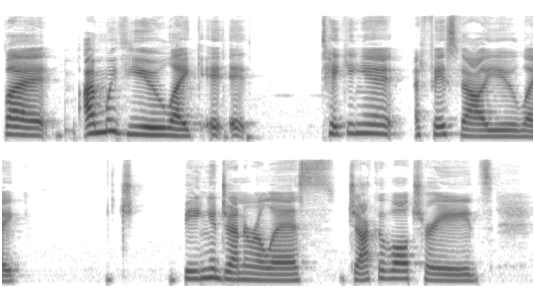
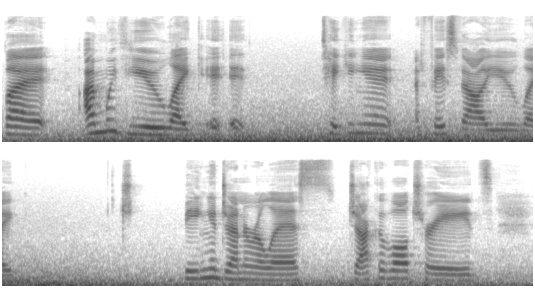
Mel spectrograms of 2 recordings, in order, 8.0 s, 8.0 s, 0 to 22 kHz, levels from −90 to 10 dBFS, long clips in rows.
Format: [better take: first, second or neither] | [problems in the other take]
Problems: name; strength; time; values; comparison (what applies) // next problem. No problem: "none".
first | wind noise on the microphone; occasional gusts; 15 dB below the speech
